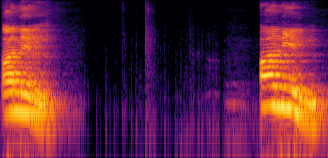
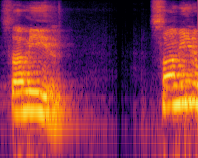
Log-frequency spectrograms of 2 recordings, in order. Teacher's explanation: समीर भन्दाखेरि मात्रा फेरि अलिकति डबल गयो, अलिकति लामो गयो, त्यही कारणले गर्दाखेरि समीर दीर्घ भयो · अनिल भन्दाखेरि इकारको मात्रा थोरै उच्चारण भएको छ, त्यसैले अनिलमा हुन्छ ह्रस्व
